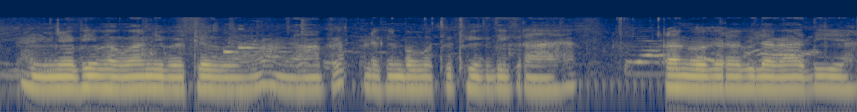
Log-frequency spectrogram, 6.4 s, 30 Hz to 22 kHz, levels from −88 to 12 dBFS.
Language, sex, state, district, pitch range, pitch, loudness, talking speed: Hindi, male, Chhattisgarh, Sarguja, 120-130 Hz, 125 Hz, -22 LUFS, 215 wpm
